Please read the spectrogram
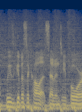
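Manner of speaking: usual speaking voice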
